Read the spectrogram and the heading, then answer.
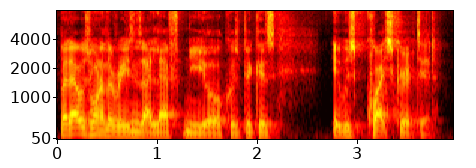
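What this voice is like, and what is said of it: English accent. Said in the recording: “I've got a good English accent”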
